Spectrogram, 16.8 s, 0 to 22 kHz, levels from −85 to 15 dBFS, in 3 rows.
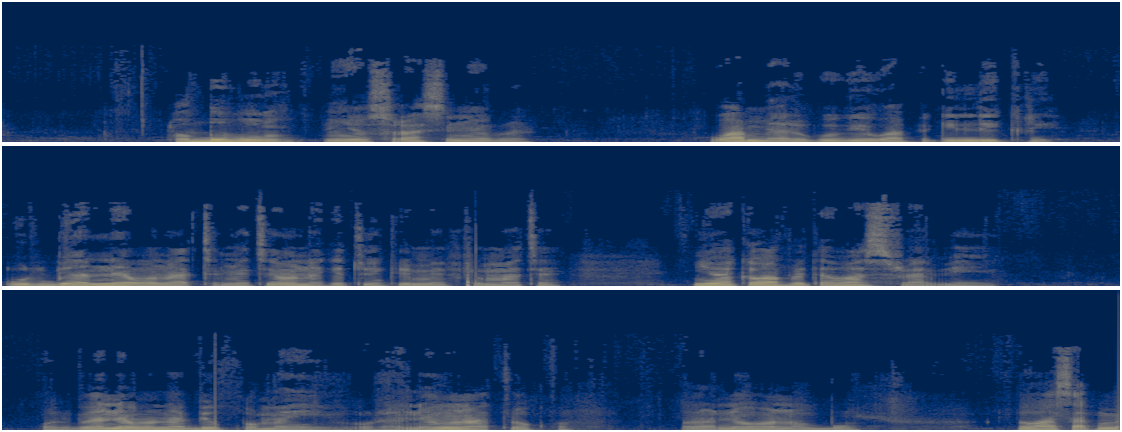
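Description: A loud pop, a double thump from 7.93 to 7.99 s and a single one from 12.26 to 12.28 s before "ma ye ori", peaks about 15 dB above the speech, likely from a voltage pulse such as static or a switch. Unlike a dropout, the speech continues underneath.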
